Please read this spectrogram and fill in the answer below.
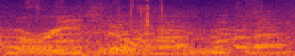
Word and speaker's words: Marye's Hill: Marie's Hill is spelled like Mary with an E on the end. Marie's Hill.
